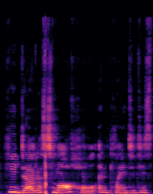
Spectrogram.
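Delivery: ordinary delivery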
